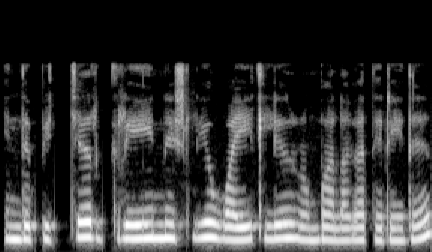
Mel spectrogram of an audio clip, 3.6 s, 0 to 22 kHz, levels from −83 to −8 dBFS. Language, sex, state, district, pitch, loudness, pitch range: Tamil, female, Tamil Nadu, Nilgiris, 215 Hz, -14 LUFS, 200-225 Hz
